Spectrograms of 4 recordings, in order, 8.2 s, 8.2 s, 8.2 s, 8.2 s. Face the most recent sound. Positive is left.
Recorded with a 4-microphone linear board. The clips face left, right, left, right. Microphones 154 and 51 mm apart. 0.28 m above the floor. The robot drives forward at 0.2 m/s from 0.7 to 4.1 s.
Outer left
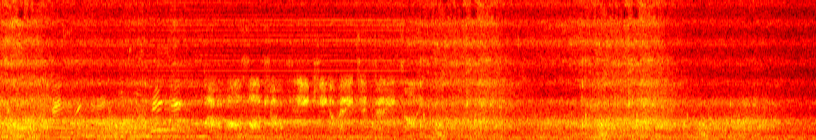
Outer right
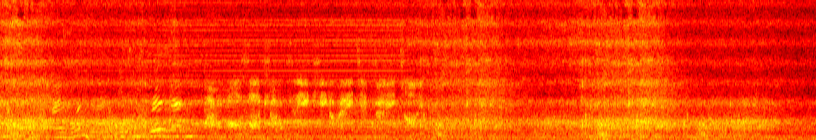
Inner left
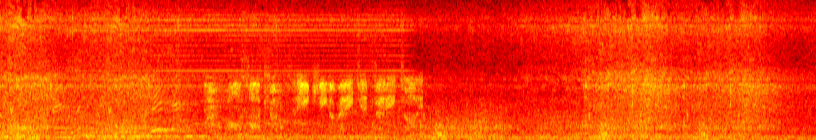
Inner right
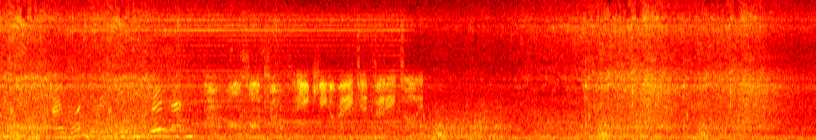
turn(degrees=20)  # may be behind; listen again after turning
